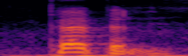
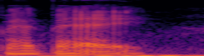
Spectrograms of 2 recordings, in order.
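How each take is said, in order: First: The name ends without rhyming with 'today'. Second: The name ends rhyming with 'today'. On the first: The speaker calls it right. "How do you say it?" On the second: The speaker calls it wrong. "would have rhymed with today and gourmet"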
